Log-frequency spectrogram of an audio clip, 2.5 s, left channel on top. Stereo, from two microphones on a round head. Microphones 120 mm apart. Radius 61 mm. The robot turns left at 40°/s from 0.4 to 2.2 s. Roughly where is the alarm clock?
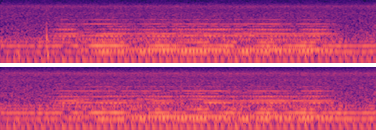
No alarm clock in this recording.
